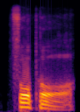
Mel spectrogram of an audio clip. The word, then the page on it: forepaw: British English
